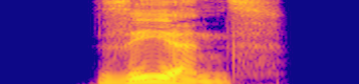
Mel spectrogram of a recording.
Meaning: genitive singular of Sehen
- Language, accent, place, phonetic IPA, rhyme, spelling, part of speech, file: German, Germany, Berlin, [ˈzeːəns], -eːəns, Sehens, noun, De-Sehens.ogg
